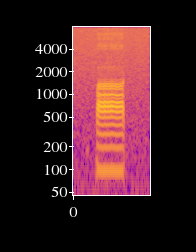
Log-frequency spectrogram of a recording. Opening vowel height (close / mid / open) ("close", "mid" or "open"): open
